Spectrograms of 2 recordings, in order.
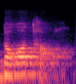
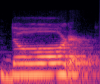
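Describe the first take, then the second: First: The word is said in a British accent. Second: The word is said in a non-British accent.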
